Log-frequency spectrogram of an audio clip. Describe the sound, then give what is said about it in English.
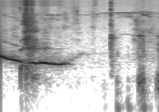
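A person whistles one short, clear note that slides downward in pitch. After a brief pause, a few quick spoken syllables follow. “You that got a bucket and you start whistling.”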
